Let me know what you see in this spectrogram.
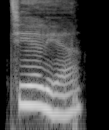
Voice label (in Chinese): "接连", Chinese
